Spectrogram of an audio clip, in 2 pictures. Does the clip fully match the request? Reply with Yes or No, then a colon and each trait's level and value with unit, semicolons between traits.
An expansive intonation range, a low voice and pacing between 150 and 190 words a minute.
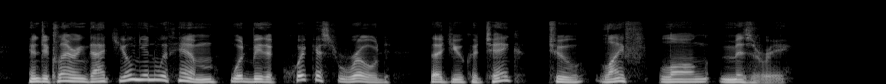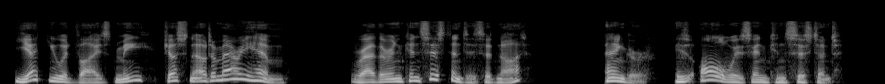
No: wide, 7.1 semitones; low, 125 Hz; average, 140 wpm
